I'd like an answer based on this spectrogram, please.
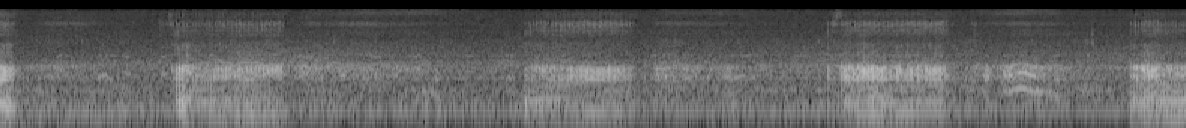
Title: Snoring.mpg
